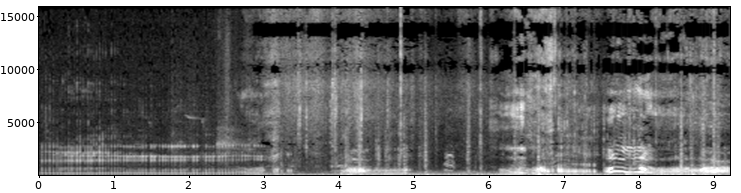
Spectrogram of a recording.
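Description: Steady held tones, then a low rumble inside a car cabin with loud animal growls and drawn-out yowls that glide up and down, loudest about six to nine seconds in.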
